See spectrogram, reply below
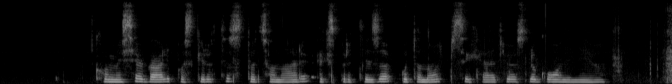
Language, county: Lithuanian, Kaunas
